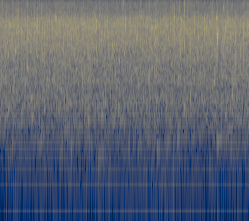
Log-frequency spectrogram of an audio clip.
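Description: A steady, even rushing noise, with a faint low hum beneath it.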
